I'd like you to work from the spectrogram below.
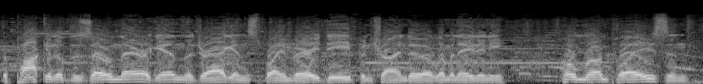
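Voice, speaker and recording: A man doing color commentary on a high school football game, chatty with lots of fillers, his voice worn from shouting. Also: fairly even intonation, moderate pace, poor audio. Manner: chatty, filler-heavy explaining. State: losing his voice. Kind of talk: analytical sports color commentary.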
